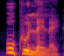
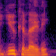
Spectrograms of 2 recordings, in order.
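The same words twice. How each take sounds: First: The word is said the Hawaiian way. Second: The word is said the common English way. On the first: The speaker calls it right. "the Hawaiian people pronounce this ukulele" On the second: The speaker calls it wrong. "Not a ukulele"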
